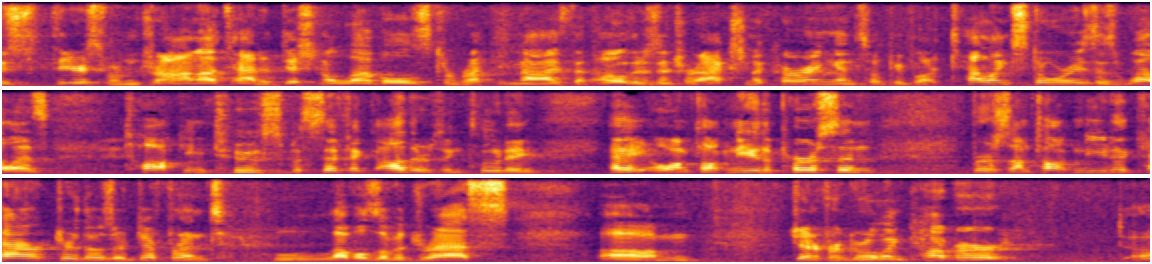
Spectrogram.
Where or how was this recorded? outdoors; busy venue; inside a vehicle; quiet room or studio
busy venue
